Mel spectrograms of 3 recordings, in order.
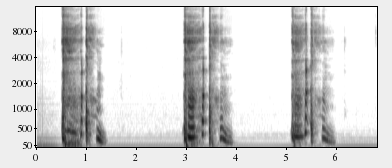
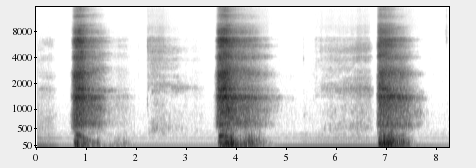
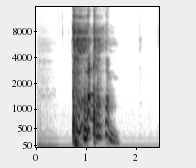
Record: {
  "three_cough_length": "6.8 s",
  "three_cough_amplitude": 32768,
  "three_cough_signal_mean_std_ratio": 0.37,
  "exhalation_length": "8.3 s",
  "exhalation_amplitude": 31568,
  "exhalation_signal_mean_std_ratio": 0.36,
  "cough_length": "2.5 s",
  "cough_amplitude": 32768,
  "cough_signal_mean_std_ratio": 0.41,
  "survey_phase": "beta (2021-08-13 to 2022-03-07)",
  "age": "18-44",
  "gender": "Female",
  "wearing_mask": "No",
  "symptom_none": true,
  "smoker_status": "Never smoked",
  "respiratory_condition_asthma": false,
  "respiratory_condition_other": false,
  "recruitment_source": "REACT",
  "submission_delay": "5 days",
  "covid_test_result": "Negative",
  "covid_test_method": "RT-qPCR",
  "influenza_a_test_result": "Negative",
  "influenza_b_test_result": "Negative"
}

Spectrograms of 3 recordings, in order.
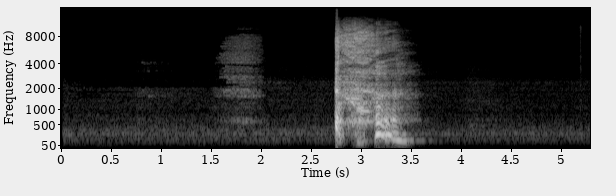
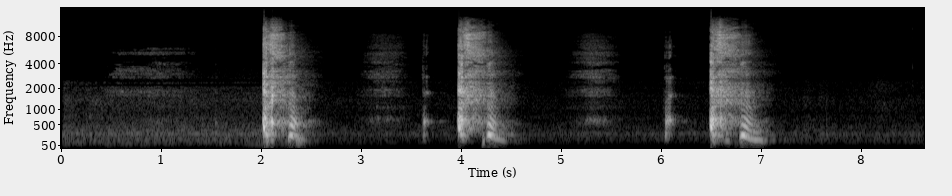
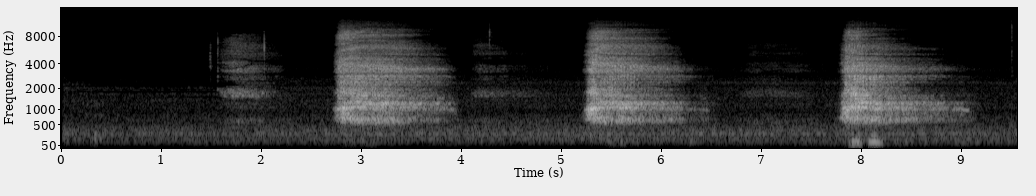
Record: {
  "cough_length": "5.3 s",
  "cough_amplitude": 32768,
  "cough_signal_mean_std_ratio": 0.27,
  "three_cough_length": "8.6 s",
  "three_cough_amplitude": 32419,
  "three_cough_signal_mean_std_ratio": 0.25,
  "exhalation_length": "9.6 s",
  "exhalation_amplitude": 10725,
  "exhalation_signal_mean_std_ratio": 0.44,
  "survey_phase": "beta (2021-08-13 to 2022-03-07)",
  "age": "65+",
  "gender": "Female",
  "wearing_mask": "No",
  "symptom_none": true,
  "smoker_status": "Ex-smoker",
  "respiratory_condition_asthma": false,
  "respiratory_condition_other": false,
  "recruitment_source": "REACT",
  "submission_delay": "2 days",
  "covid_test_result": "Negative",
  "covid_test_method": "RT-qPCR",
  "influenza_a_test_result": "Negative",
  "influenza_b_test_result": "Negative"
}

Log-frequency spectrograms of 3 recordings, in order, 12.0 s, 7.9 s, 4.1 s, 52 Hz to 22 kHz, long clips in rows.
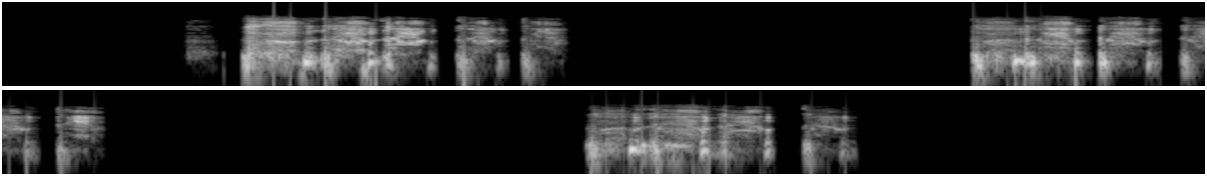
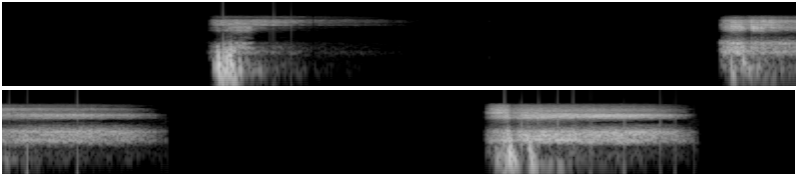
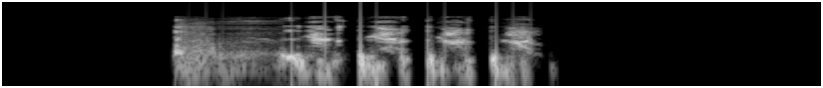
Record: {
  "three_cough_length": "12.0 s",
  "three_cough_amplitude": 30429,
  "three_cough_signal_mean_std_ratio": 0.37,
  "exhalation_length": "7.9 s",
  "exhalation_amplitude": 28020,
  "exhalation_signal_mean_std_ratio": 0.42,
  "cough_length": "4.1 s",
  "cough_amplitude": 27638,
  "cough_signal_mean_std_ratio": 0.41,
  "survey_phase": "beta (2021-08-13 to 2022-03-07)",
  "age": "18-44",
  "gender": "Male",
  "wearing_mask": "No",
  "symptom_cough_any": true,
  "symptom_runny_or_blocked_nose": true,
  "symptom_sore_throat": true,
  "symptom_fatigue": true,
  "symptom_headache": true,
  "smoker_status": "Ex-smoker",
  "respiratory_condition_asthma": false,
  "respiratory_condition_other": false,
  "recruitment_source": "Test and Trace",
  "submission_delay": "1 day",
  "covid_test_result": "Positive",
  "covid_test_method": "RT-qPCR"
}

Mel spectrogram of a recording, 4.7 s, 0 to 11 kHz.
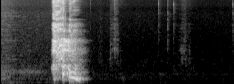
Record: {
  "cough_length": "4.7 s",
  "cough_amplitude": 32768,
  "cough_signal_mean_std_ratio": 0.3,
  "survey_phase": "beta (2021-08-13 to 2022-03-07)",
  "age": "45-64",
  "gender": "Male",
  "wearing_mask": "No",
  "symptom_sore_throat": true,
  "symptom_fatigue": true,
  "symptom_headache": true,
  "symptom_onset": "5 days",
  "smoker_status": "Ex-smoker",
  "respiratory_condition_asthma": false,
  "respiratory_condition_other": false,
  "recruitment_source": "REACT",
  "submission_delay": "0 days",
  "covid_test_result": "Positive",
  "covid_test_method": "RT-qPCR",
  "covid_ct_value": 27.2,
  "covid_ct_gene": "E gene",
  "influenza_a_test_result": "Negative",
  "influenza_b_test_result": "Negative"
}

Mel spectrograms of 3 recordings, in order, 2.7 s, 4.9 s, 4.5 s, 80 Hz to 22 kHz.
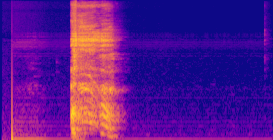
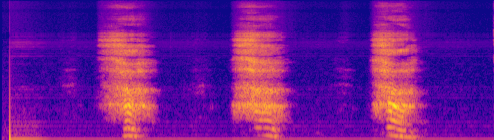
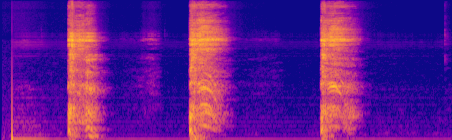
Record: {
  "cough_length": "2.7 s",
  "cough_amplitude": 32768,
  "cough_signal_mean_std_ratio": 0.35,
  "exhalation_length": "4.9 s",
  "exhalation_amplitude": 26780,
  "exhalation_signal_mean_std_ratio": 0.45,
  "three_cough_length": "4.5 s",
  "three_cough_amplitude": 32768,
  "three_cough_signal_mean_std_ratio": 0.38,
  "survey_phase": "alpha (2021-03-01 to 2021-08-12)",
  "age": "65+",
  "gender": "Female",
  "wearing_mask": "No",
  "symptom_none": true,
  "smoker_status": "Never smoked",
  "respiratory_condition_asthma": false,
  "respiratory_condition_other": false,
  "recruitment_source": "REACT",
  "submission_delay": "3 days",
  "covid_test_result": "Negative",
  "covid_test_method": "RT-qPCR"
}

